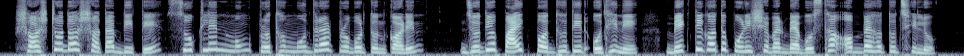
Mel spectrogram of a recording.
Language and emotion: Bengali, neutral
